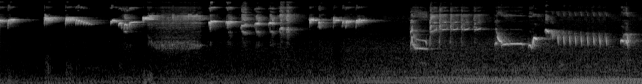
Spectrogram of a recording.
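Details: Orange-headed thrush in vigorous, melodious song: thin, very high whistled notes repeated in quick succession, then a louder, harsher burst of rich notes and a fast chattering series of short repeated elements.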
